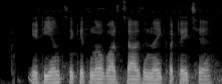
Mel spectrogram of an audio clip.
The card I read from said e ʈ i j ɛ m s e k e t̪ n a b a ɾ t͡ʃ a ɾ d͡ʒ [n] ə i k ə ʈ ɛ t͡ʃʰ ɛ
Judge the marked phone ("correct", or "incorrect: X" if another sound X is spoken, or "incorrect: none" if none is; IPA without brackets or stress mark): correct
